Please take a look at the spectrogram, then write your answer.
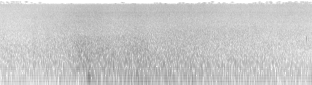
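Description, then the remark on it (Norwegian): Ocean waves wash steadily onto the beach, a broad continuous rush that swells gently early on and then recedes. No voices, just the surf. “Hør lyden av bølgen.”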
